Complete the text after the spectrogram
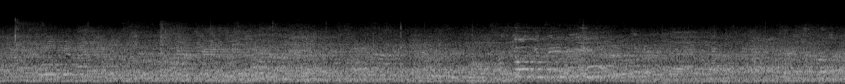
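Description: Wrestlers' bodies thump on a mat.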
